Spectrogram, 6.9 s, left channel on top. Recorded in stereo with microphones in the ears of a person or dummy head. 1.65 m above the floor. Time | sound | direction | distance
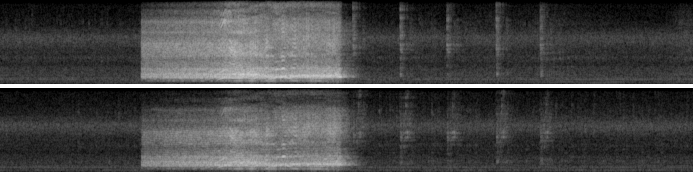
1.4 | a scream | 75° left (ahead or behind) | 1.1 m
3.5 | cutlery clinking | 70° left (ahead or behind) | 7.5 m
